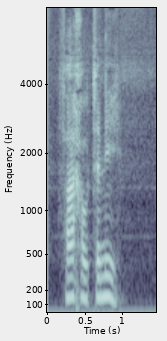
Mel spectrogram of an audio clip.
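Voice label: "vagotenie", Dutch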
